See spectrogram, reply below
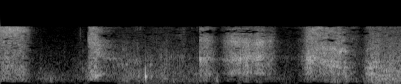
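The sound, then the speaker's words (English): A person imitates a nervous yawn with a series of breathy, airy gasps and drawn-out exhales, fairly loud, repeating several times with short pauses and no talking. “But the more I've looked at it, it's a nervous yawn.”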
